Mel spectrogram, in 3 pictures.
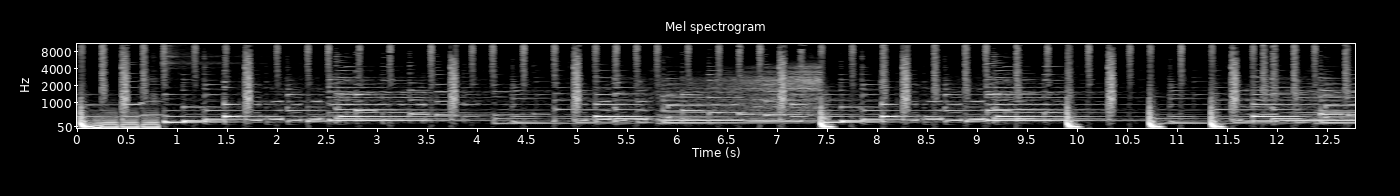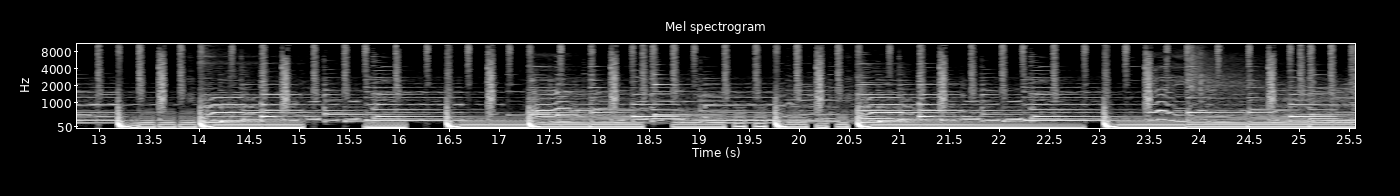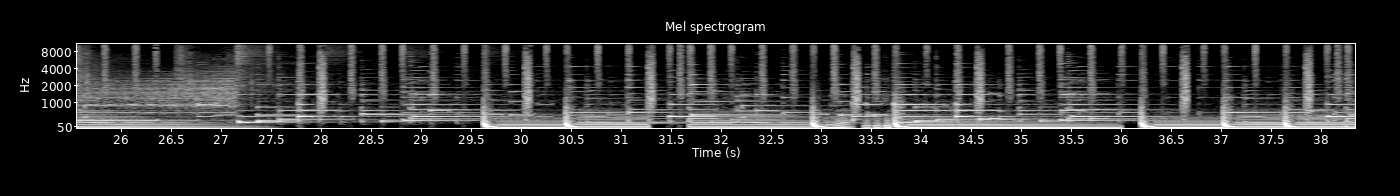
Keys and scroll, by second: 0.8 super+z, 1.1 typing, 33.8 typing.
